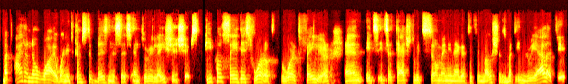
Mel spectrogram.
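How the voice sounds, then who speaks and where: A man's voice: medium pitch, lively intonation, moderate pace, hardly any pauses, a little mellow, no echo, low-quality recording. A middle-aged man from Slovenia, a guest in a podcast interview who talks earnestly and often restarts and repeats words. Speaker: guest, business coach.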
